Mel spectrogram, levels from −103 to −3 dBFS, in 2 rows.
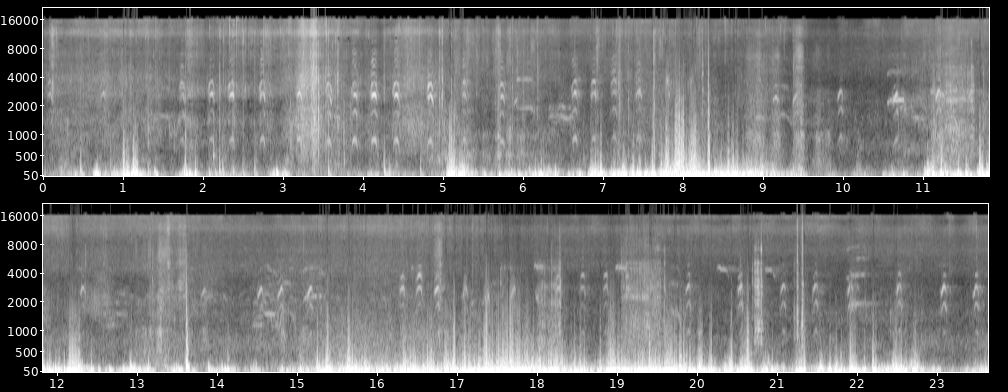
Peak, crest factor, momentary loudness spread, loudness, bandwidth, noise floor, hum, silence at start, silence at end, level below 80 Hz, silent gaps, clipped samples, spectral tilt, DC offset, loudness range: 0 dBFS; 8 dB; 15 LU; -10 LUFS; 17 kHz; -33 dBFS; none; 0.05 s; 0 s; -10 dBFS; none; 2%; -6.5 dB/octave; under 0.1%; 8 LU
